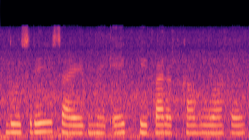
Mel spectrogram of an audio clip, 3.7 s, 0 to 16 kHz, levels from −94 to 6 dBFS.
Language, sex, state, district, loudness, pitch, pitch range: Hindi, female, Uttar Pradesh, Lucknow, -17 LUFS, 205 Hz, 200-215 Hz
